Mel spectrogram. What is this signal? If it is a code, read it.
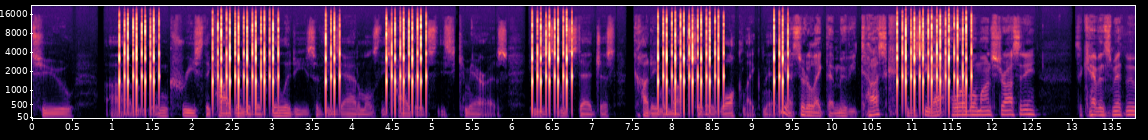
Pulse dialling, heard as clicks on a phone line, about 9 pulses a second, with speech in English. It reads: 5 8 2 5 5 8 2 9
